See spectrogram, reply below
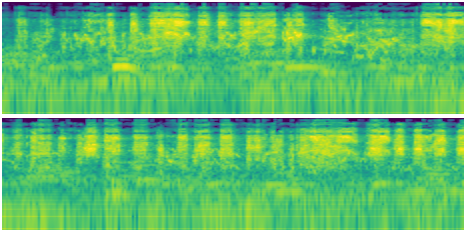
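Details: A small colony of budgerigars producing raspy, scratchy chatter and high squeaky chirps in rapid overlapping bursts, loudness pulsing unevenly across the clip.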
